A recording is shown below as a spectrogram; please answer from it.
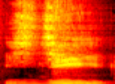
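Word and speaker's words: ї: is one simple rule when you see the letter yi okay you just have to pronounce it like two sounds yi it is never pronounced like e or something or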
